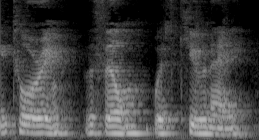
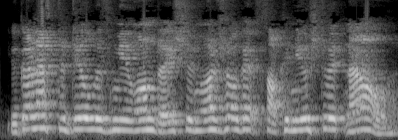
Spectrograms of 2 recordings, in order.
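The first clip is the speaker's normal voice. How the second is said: louder, higher, fast angry rant; aggressive rant; 6 semitones higher, 8 dB louder, faster than usual. Acted. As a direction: snap at her to get used to it, fast. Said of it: "that's the stuff".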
